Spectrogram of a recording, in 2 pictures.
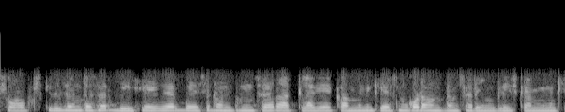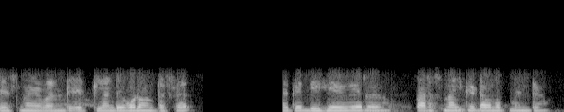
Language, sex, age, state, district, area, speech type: Telugu, male, 18-30, Andhra Pradesh, Konaseema, rural, conversation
